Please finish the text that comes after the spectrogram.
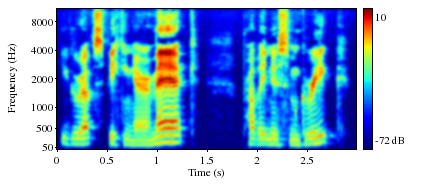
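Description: A man with a mid-pitched voice explains ideas as a podcast guest. He speaks like a teacher in conversation, thoughtful and earnest, often with a small chuckle. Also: a little fast, a bit bright, clear, resonant tone.

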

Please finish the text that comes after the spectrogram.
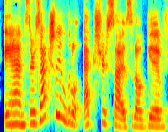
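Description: Woman, New Jersey accent, 30s, earnest, expressive, fairly high voice, podcast guest. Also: fast. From New Jersey, United States. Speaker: guest, coach. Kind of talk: podcast conversation.

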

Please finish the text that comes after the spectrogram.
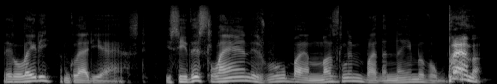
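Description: An actor playing a tall, brash male cowboy hare who talks in a slow drawl. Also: mid-range voice, big pitch swings, fairly bright tone, no echo, studio quality. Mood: fired up.

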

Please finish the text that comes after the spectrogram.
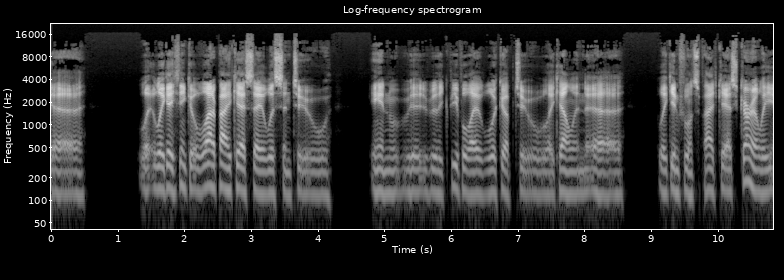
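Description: A man's voice: mid-range voice, creaky, no echo, clean studio sound. A man hosting a podcast in a rambling, casual monologue, hesitant, often trailing off and doubling back. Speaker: podcast host.

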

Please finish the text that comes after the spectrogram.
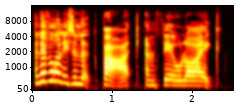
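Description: A woman's voice: on the high side, very animated, normal speed, bright, forceful tone, dry recording. A woman in her thirties, chatting candidly as a podcast co-host with lots of fillers. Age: 30s. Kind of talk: casual chat.

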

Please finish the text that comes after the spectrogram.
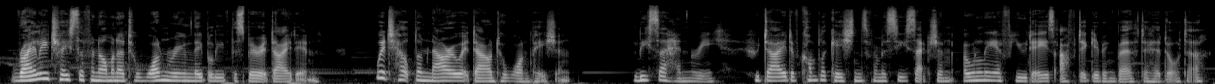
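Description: An actress playing an eager, nervy young amateur ghost researcher, talking in wry, rambling audio notes for an audio drama. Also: female voice, low voice, close to an everyday voice. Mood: earnest, explanatory. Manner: rambling, wry, animated asides.

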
